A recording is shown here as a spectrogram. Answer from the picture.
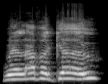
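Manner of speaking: lightly voiced plucky boy; volunteer for a tackle; determined boy. A narrator's reading. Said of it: "said Mick".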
